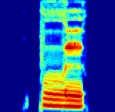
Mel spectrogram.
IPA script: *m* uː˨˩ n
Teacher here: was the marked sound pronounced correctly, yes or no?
no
